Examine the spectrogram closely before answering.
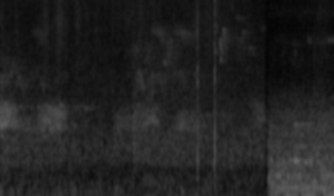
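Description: A horse walks on grass with soft hoof thuds.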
